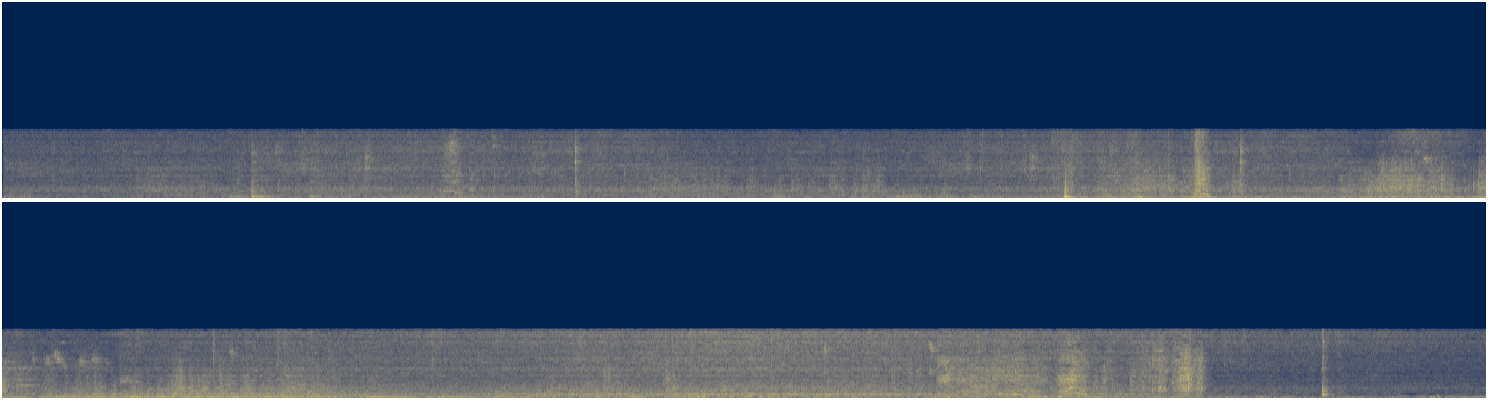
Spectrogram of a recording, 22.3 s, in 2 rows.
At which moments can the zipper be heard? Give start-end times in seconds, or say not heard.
1.6-3.9, 7.8-9.5, 18.1-20.1.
